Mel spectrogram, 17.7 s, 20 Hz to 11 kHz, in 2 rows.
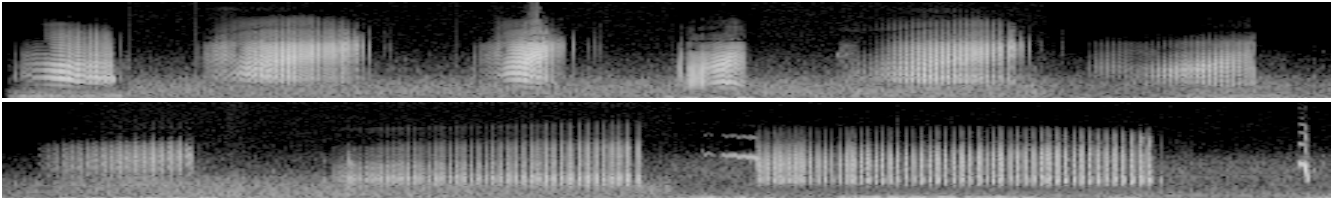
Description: The main call can be described as a faint one-note low-pitched, raspy series of 4 - 6 notes per second. Grunts and oinks may also be heard, along with rattling.
Air temperature was 78 degrees F, water temperature 65 degrees F. Several male frogs were gathered in a small pool near some recently-deposited egg masses. Other frogs were situated in nearby pools and their calls could be heard faintly.
Sounds This is an 18 second composite of some of the various underwater sounds made by several frogs, taken from various recordings.
ranaboyliicomposite.mp3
